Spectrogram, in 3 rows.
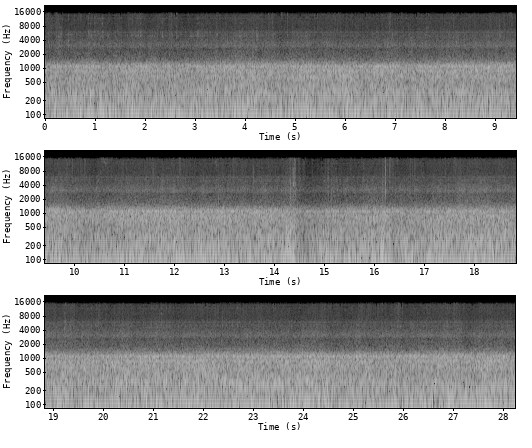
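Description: A car's V6 engine and tyres heard from inside the cabin while cruising on a highway: a steady low drone that eases slightly for a moment about halfway through.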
